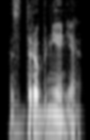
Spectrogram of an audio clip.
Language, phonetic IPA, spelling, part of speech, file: Polish, [zdrɔbʲˈɲɛ̇̃ɲɛ], zdrobnienie, noun, Pl-zdrobnienie.ogg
